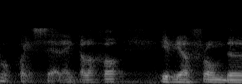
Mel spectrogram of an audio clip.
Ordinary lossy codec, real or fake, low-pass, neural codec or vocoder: none; fake; 5.4 kHz; codec, 24 kHz, 0.9 kbps, DualCodec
